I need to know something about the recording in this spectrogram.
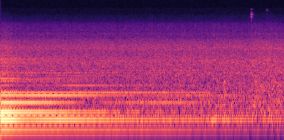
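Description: An acoustic guitar chord rings out and slowly fades.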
